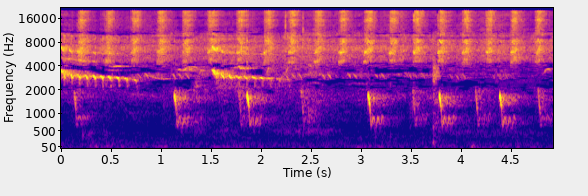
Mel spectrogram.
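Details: Birds calling at foggy dawn in Manikganj, Bangladesh: loud, harsh downward strokes repeated about every second, with drawn-out whistled notes running above them and a steady insect hiss.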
